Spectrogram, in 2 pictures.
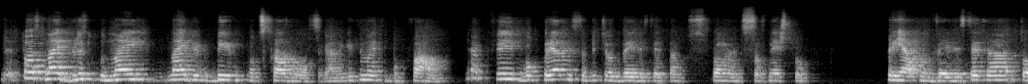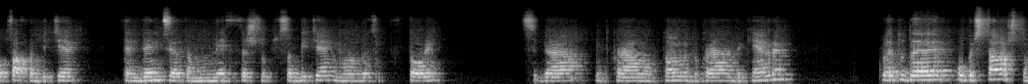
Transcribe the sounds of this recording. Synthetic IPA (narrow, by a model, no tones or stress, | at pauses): ɛt̪ɔɛsnajbliskonajnajbibiot̪skazvɐlˠsɛɡanɛɡʲizimɐjt̪ɛbukvalˠnoɲʲakə̥kviblˠɡopɾijat̪nisɐbit̪ʲijəod̪vɛid̪ɛsɛt̪əːko̥si̥spɔmnɛnɛt̪ɛ̥sɐfnɛʃt̪o | pɾijat̪nod̪vɛid̪ɛsɛt̪ət̪ot̪ovasɐbit̪ʲiɛ | t̪ɛnd̪ɛnt̪sijət̪ɐnonɛsɤʃt̪ot̪o̥sɐbit̪ʲiɛmɔʒɛd̪ɐsɛ̥po̥ft̪ɔɾim | sɛɡaot̪kɾajənɐok̚t̪ɔɱvɾɛd̪okɾajənɐd̪ɛkʲɛɱvɾɛ | koɛt̪od̪ɐɛobɛʃt̪avɐʃt̪o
